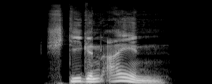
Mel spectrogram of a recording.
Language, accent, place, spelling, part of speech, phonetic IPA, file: German, Germany, Berlin, stiegen ein, verb, [ˌʃtiːɡn̩ ˈaɪ̯n], De-stiegen ein.ogg
- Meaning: inflection of einsteigen: 1. first/third-person plural preterite 2. first/third-person plural subjunctive II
